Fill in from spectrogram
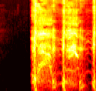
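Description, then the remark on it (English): A person coughs several times in quick succession, harsh bursts with a raspy, throaty quality, the last one slightly separated from the others. “Nothing like hot coffee to take care of a cough.”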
